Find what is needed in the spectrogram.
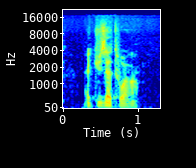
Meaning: accusatory
- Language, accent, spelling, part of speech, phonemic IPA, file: French, France, accusatoire, adjective, /a.ky.za.twaʁ/, LL-Q150 (fra)-accusatoire.wav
